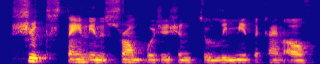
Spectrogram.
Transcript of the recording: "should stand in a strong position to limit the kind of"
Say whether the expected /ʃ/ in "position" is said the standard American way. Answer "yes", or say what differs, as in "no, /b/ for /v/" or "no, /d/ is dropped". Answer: yes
